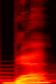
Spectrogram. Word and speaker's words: は: You probably noticed that は is pronounced low after 行き, which means it is clearly not the follower type.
